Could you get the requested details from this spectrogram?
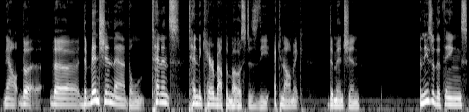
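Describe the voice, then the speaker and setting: A man who works as a lawyer, hosting a podcast and explaining a topic in a measured way with frequent restarts. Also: mid-range voice, darkish tone, no echo. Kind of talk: informational podcast monologue.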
